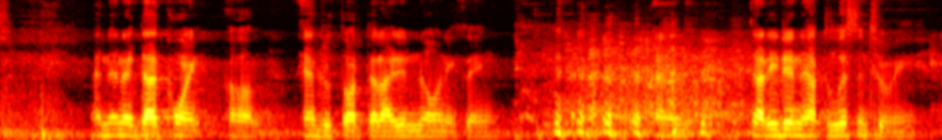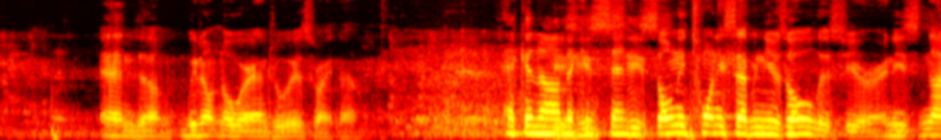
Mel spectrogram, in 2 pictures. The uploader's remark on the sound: Live at Mason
